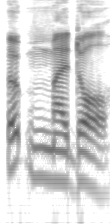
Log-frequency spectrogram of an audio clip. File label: casual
